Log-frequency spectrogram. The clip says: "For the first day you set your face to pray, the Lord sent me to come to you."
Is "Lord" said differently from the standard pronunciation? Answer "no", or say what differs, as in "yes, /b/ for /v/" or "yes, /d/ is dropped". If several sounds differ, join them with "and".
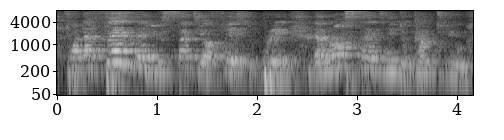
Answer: yes, /n/ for /l/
